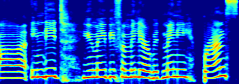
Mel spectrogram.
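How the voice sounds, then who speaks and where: With a Turkish accent, a woman talks at a fairly slow pace in a high voice, recorded very cleanly with a silent background and a dry, close sound with no echo. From Turkey. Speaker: researcher. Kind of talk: conference presentation. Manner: hesitant, many fillers.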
